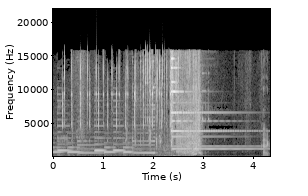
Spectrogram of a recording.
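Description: Film background music: a quick light melody of short high notes, then a rising whoosh about two and a half seconds in that leaves a single high ringing tone fading away.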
